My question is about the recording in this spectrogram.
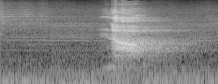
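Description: A person's short, sharp gasp about a second in, over a low steady hum.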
